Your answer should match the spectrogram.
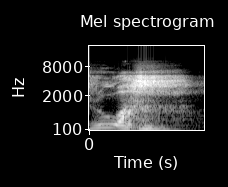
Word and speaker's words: Ruach: You got to go on it. Can't go sh on it. Ruach. It's Ruach. C-H is pronounced. And when you're Afrikaans speaking, it helps.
